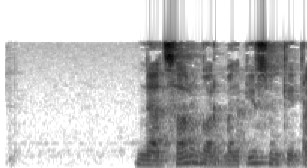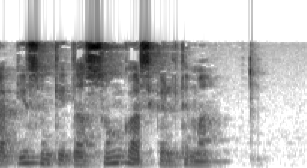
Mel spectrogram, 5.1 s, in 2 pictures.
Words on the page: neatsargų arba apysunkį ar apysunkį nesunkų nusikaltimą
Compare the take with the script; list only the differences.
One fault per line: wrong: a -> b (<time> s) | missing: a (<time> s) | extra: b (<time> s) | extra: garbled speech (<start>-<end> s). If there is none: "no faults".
no faults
